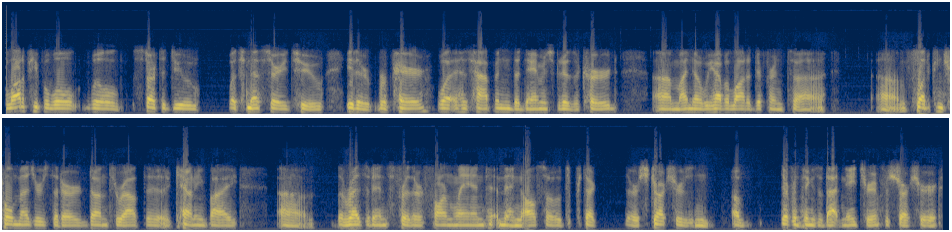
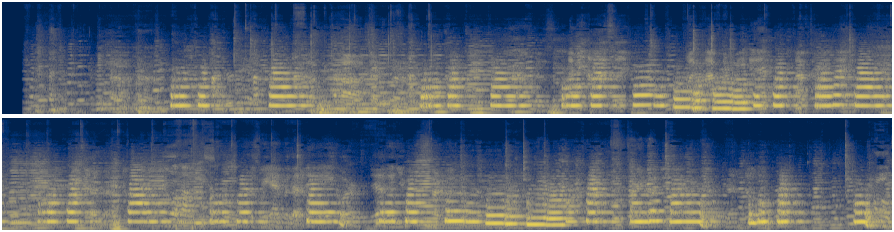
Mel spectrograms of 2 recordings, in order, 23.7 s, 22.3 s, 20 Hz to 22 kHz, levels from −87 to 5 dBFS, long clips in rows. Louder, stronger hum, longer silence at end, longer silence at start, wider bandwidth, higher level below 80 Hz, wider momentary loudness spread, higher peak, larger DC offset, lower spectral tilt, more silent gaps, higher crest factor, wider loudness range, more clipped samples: about the same, -15 LUFS vs -13 LUFS; neither; about the same, 0.1 s vs 0 s; second, 0.05 s vs 0.3 s; second, 7.2 kHz vs 8.6 kHz; second, -54 dBFS vs -42 dBFS; second, 8 LU vs 15 LU; about the same, 0 dBFS vs 0 dBFS; neither; about the same, -7.5 dB/octave vs -7 dB/octave; neither; about the same, 14 dB vs 12 dB; about the same, 2 LU vs 4 LU; neither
